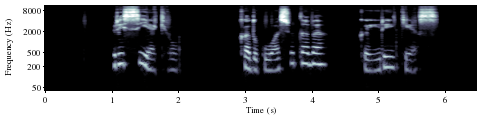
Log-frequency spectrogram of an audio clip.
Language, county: Lithuanian, Vilnius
